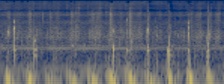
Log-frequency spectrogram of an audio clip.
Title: Sloshy stomach noises after drinking milk and eating cheesy foods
